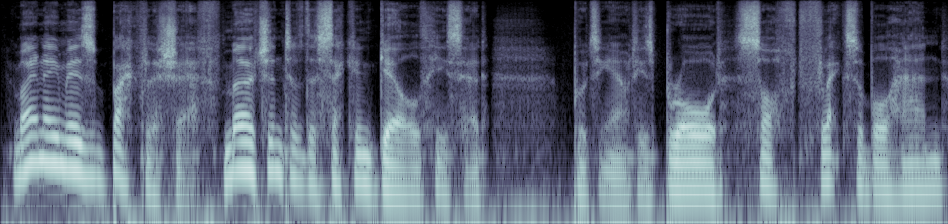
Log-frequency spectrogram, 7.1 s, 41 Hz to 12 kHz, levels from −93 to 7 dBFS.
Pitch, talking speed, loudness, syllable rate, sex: 110 Hz, 150 wpm, -17 LUFS, 4.0 syllables/s, male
